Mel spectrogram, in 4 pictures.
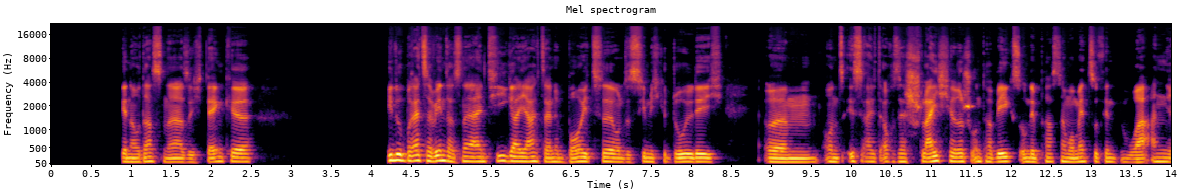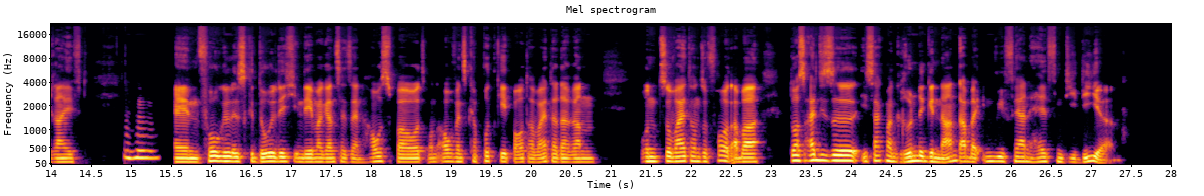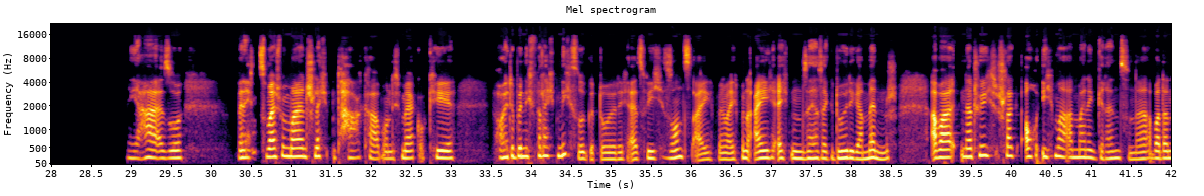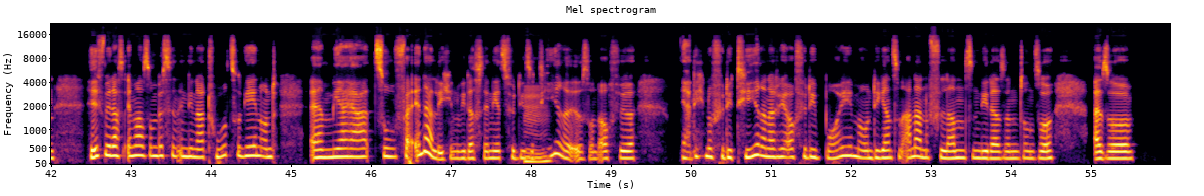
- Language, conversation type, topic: German, podcast, Erzähl mal, was hat dir die Natur über Geduld beigebracht?
- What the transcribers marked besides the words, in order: other background noise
